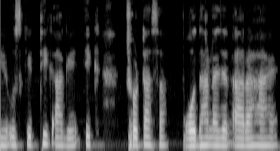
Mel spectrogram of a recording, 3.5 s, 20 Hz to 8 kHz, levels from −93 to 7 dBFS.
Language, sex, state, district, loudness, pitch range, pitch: Hindi, male, Jharkhand, Ranchi, -20 LUFS, 150-160 Hz, 155 Hz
